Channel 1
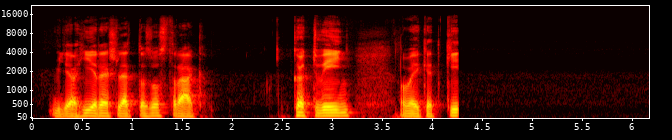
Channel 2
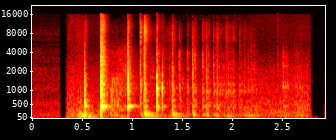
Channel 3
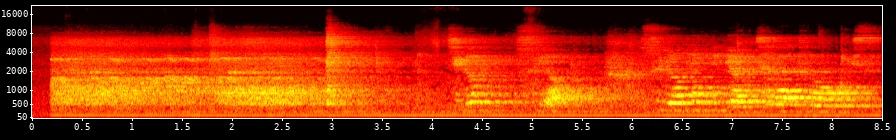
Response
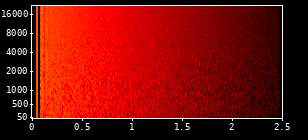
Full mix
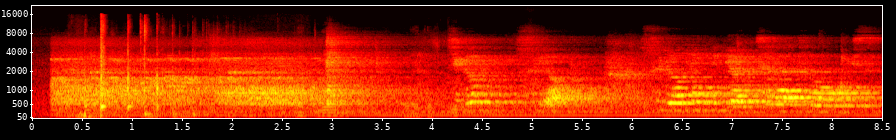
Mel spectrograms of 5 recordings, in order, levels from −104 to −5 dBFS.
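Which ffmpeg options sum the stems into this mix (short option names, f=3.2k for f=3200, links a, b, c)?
-filter_complex "[0:a]volume=-16.5dB[a];[1:a]volume=-12.5dB[b];[2:a]lowpass=f=2.3k:p=1,equalizer=f=97:t=o:w=0.88:g=-9,volume=-3.5dB,asplit=2[c][d];[d]volume=-17.5dB[e];[3:a]atrim=start_sample=2205[f];[e][f]afir=irnorm=-1:irlink=0[g];[a][b][c][g]amix=inputs=4:normalize=0"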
